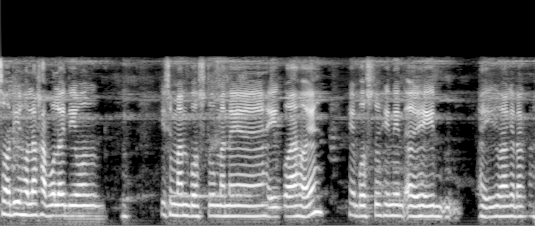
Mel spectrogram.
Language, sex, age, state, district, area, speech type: Assamese, female, 60+, Assam, Morigaon, rural, spontaneous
